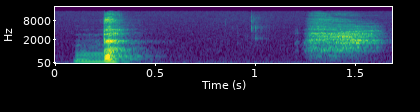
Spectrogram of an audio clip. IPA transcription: ð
